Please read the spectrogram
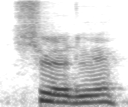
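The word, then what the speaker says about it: Schrödinger: How do I pronounce Schrodinger? Schrodinger.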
